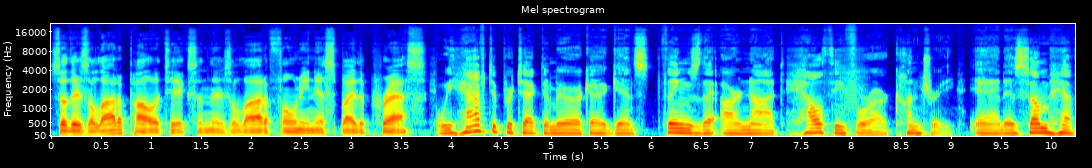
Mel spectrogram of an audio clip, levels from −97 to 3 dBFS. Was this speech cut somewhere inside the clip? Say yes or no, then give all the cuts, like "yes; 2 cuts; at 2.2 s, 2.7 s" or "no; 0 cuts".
yes; 1 cut; at 3.8 s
